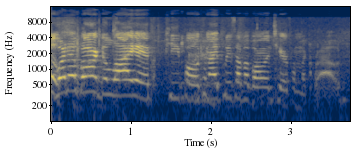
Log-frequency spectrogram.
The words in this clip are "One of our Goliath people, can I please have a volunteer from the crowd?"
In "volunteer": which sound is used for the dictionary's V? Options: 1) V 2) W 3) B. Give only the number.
1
